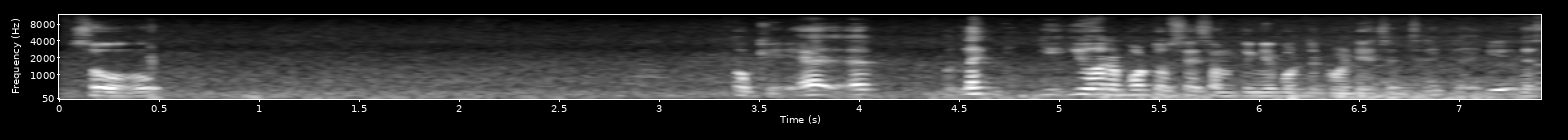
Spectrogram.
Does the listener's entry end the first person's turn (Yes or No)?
Yes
